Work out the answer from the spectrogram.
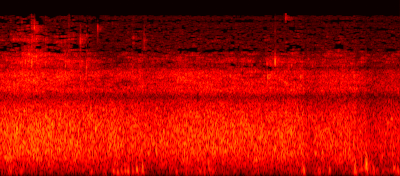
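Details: Rushing water and wind buffeting the microphone form a steady roar, with no animal calls.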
